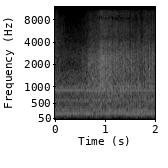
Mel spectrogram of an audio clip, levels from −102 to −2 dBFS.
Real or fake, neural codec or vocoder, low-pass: real; none; 10.8 kHz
